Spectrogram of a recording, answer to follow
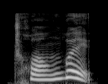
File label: "床位", Chinese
